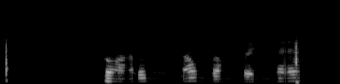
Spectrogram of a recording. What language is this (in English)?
Loarki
